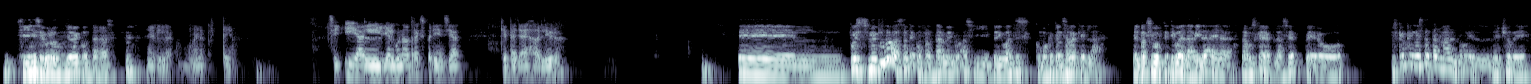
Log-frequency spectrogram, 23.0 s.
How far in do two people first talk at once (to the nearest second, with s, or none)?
none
